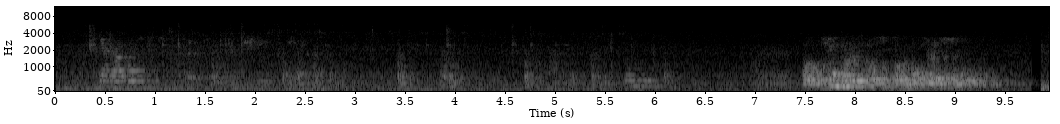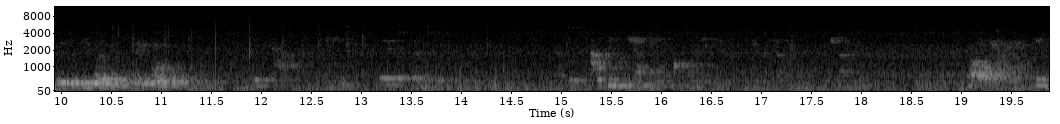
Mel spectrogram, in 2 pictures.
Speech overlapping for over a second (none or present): none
